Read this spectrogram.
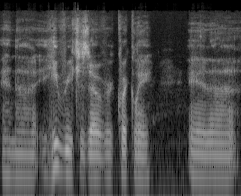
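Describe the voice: This is plain reading aloud.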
